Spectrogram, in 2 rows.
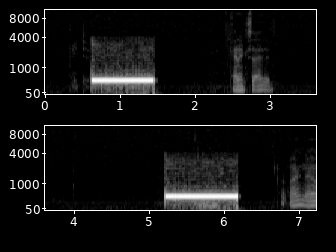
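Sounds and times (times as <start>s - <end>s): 
ringback tone of an outgoing phone call: 0.6s - 1.5s, 5.2s - 6.2s
speech: 2.6s - 3.2s, 6.9s - 7.2s.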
